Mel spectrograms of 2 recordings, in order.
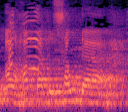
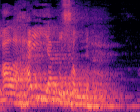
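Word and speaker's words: الحبة السوداء: Tapi ini orang dia bacanya itu bukan al-habbatus sauda, tapi al-hayyatus sauda.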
